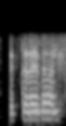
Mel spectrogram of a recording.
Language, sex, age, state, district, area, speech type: Odia, female, 45-60, Odisha, Gajapati, rural, conversation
